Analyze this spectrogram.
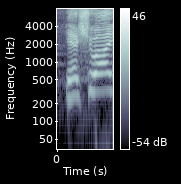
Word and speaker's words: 예슈아: 있는 이름 무슨 이름 예슈아 이름 예슈아 예수 예슈아 지저 뭐 수스 다 똑같은 어 말이지만 다 이름이지만 그나 이제 슈아는 바로 히브리식 발음입니다이 시간에도 바로 주일이 세상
